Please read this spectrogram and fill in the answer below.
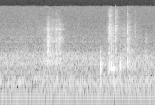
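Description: Faint handling noise of a paper pamphlet and a cardboard lens box: two short rustles, about half a second in and about a second and a half in.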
